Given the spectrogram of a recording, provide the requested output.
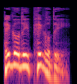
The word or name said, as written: higgledy-piggledy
